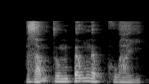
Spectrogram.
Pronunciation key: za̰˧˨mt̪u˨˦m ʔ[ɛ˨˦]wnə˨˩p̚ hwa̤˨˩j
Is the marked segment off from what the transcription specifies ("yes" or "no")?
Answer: yes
